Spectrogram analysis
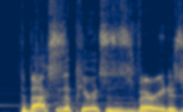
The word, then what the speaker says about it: tabaxi: Now the race, if you want one that's a little bit closer to what you are you familiar with a tabaxi? I don't know how to pronounce it.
